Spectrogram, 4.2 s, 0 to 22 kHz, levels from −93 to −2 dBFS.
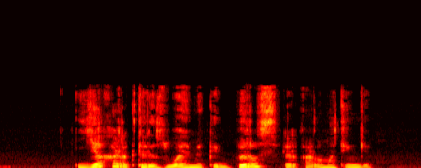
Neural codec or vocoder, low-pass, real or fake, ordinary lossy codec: none; 10.8 kHz; real; AAC, 48 kbps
